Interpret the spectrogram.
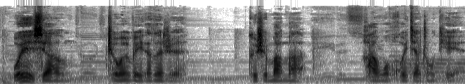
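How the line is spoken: Flat, indifferent. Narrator (Chinese): 他淡淡的说

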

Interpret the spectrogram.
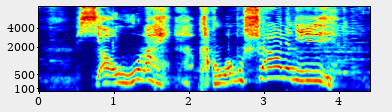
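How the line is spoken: Furious roar. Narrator (Chinese): 龙王气急败坏地吼道

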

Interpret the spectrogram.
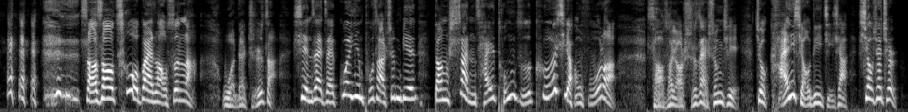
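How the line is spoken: Grinning, playful. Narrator (Chinese): 悟空笑嘻嘻地说

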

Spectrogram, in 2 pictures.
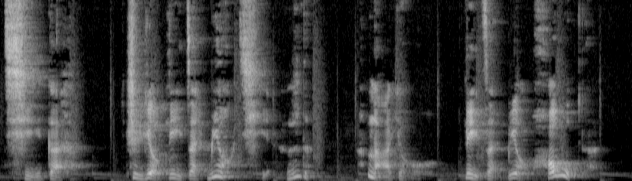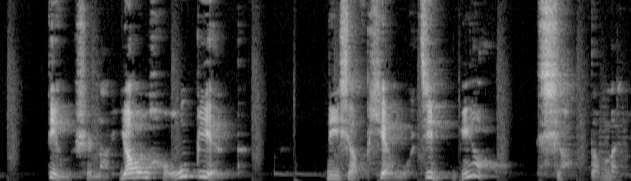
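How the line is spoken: Cold sneering laugh. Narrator (Chinese): 二郎神不禁嘿嘿冷笑道

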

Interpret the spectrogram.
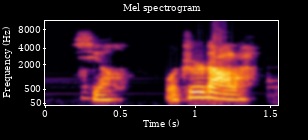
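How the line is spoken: Soft, decisive. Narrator (Chinese): 米妈妈当机立断，柔声说

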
